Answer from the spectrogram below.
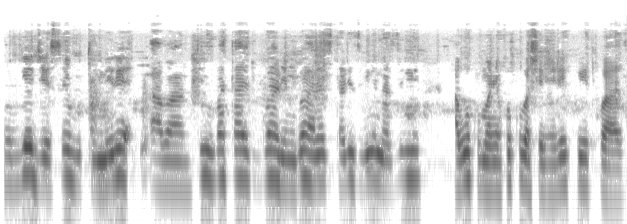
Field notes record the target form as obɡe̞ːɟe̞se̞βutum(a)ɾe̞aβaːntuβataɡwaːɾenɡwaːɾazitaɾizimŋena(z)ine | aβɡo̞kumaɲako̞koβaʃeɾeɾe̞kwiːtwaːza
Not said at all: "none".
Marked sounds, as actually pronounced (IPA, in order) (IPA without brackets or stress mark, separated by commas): i, z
